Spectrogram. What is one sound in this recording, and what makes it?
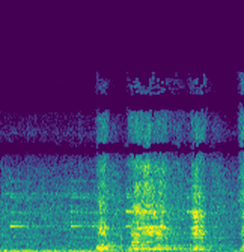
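A steam whistle blows loudly.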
